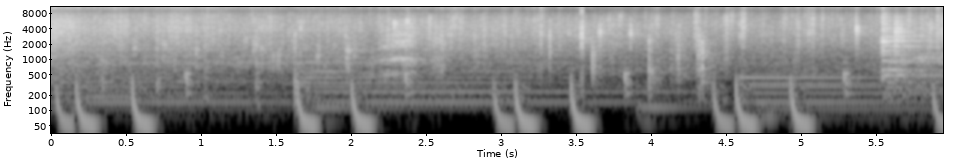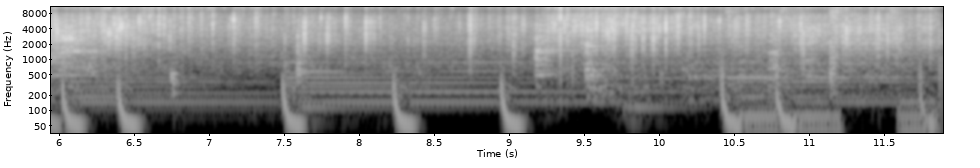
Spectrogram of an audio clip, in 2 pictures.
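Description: A pancake and eggs sizzling in cast-iron skillets, with a metal spatula scraping and clicking against the pan, most sharply about six seconds in. Background music with a steady low beat runs underneath.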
